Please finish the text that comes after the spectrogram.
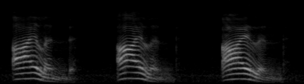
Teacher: No S. Well, there is an S, but we don't pronounce it.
